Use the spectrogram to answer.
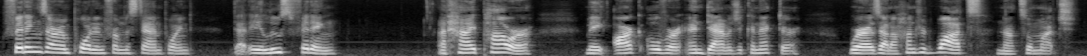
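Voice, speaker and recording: A middle-aged woman giving a measured, instructional talk to camera in a room at home. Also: mid-range voice. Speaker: amateur radio video host. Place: home room with bookshelves, indoors.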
